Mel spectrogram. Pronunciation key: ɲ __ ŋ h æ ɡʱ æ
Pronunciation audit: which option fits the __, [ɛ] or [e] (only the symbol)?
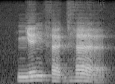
e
